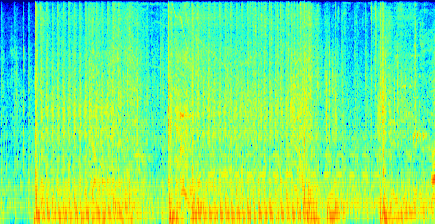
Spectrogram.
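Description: Rapid gunfire in Halo Infinite, bursts of automatic shots in several runs separated by short pauses, loud and close with thumping impacts, and a voice speaking briefly between them.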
